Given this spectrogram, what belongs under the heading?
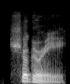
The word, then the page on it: sugary: American English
